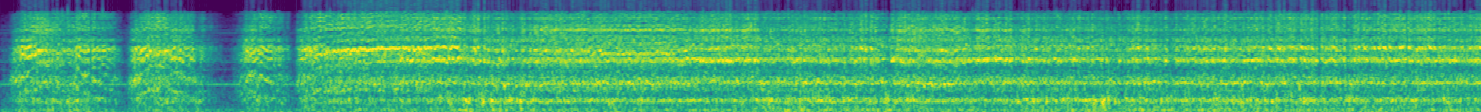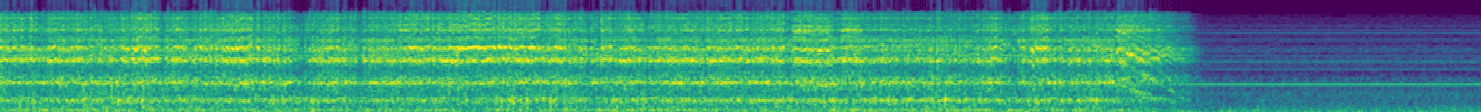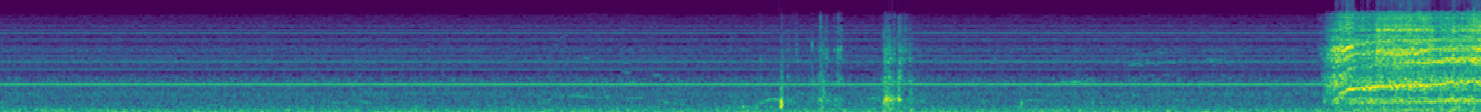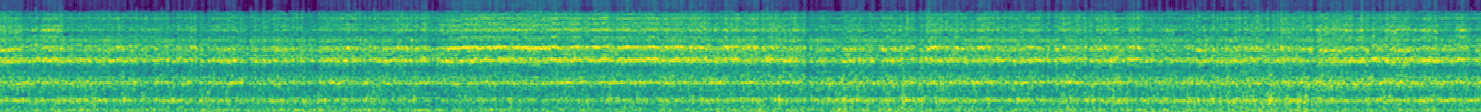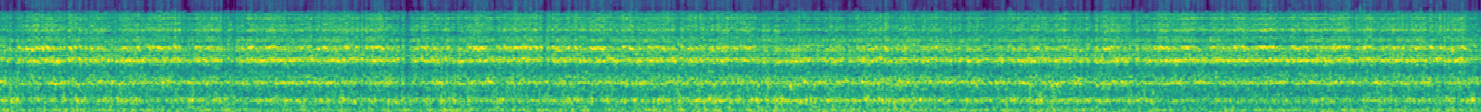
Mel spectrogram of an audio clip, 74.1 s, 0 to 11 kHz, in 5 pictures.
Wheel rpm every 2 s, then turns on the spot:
70, 90, 210, 220, 230, 230, 230, 230, 230, 230, 240, 230, 230, 30, 0, 0, 0, 0, 0, 0, 0, 60, 220, 230, 230, 230, 230, 230, 230, 230, 230, 230, 230, 230, 230, 230, 230.
0-2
